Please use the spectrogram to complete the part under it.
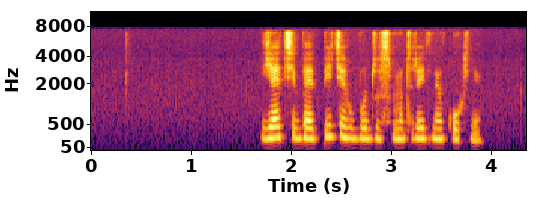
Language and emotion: Russian, neutral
